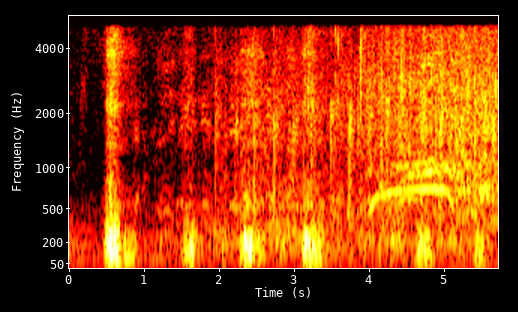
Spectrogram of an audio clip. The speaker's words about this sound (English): Only the women are clapping.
